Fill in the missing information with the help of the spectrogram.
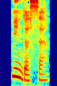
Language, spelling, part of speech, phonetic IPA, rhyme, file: Hungarian, mindössze, adverb, [ˈmindøsːɛ], -sɛ, Hu-mindössze.ogg
- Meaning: altogether, all told, no more than, all in all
